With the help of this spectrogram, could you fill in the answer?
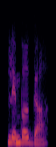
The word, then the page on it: Limburger: Indian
